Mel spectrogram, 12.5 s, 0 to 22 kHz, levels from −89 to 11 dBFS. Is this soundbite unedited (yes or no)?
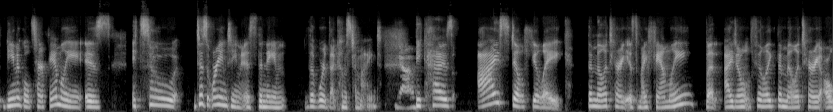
yes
